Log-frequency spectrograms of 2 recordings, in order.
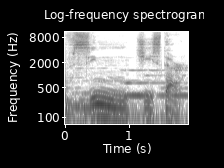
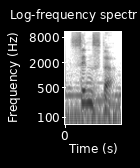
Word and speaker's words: Sinchester: But Elliot Thomas was still stuck down on Earth, in the boring town of Sinchester. Sinchester. Sinster. What? It's pronounced Sinster. How do you know? My cousin's from Sinster.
